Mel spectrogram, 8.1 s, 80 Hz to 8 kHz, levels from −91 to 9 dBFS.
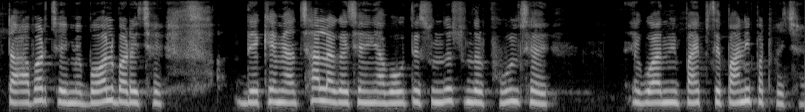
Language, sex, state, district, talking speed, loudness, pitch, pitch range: Maithili, female, Bihar, Samastipur, 170 wpm, -23 LUFS, 265 Hz, 260-280 Hz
